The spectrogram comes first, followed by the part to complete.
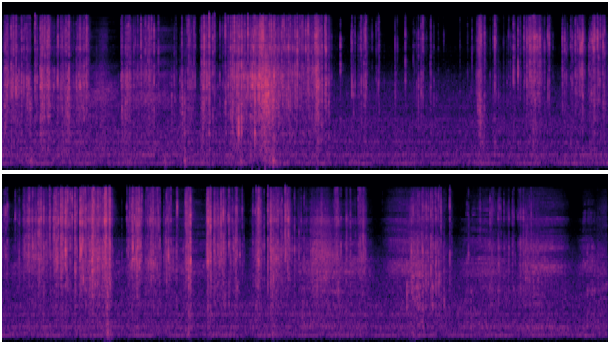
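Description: Clear plastic packaging bags crinkling and rustling as they are handled, in irregular bursts, with a few sharp clicks and knocks of small parts and a sunglasses hard case being moved.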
